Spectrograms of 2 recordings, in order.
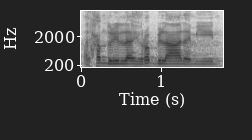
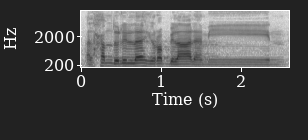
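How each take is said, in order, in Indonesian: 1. Huruf mad panjang terakhir dibaca dua ketukan. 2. Huruf mad panjang terakhir dibaca empat ketukan. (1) "Itu dua"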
